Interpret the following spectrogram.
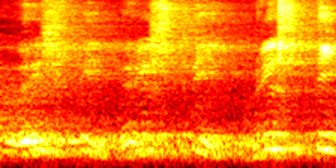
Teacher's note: मूर्धा से इसको श को बोलना चाहिए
